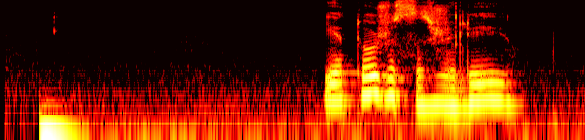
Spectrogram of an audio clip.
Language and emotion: Russian, sad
